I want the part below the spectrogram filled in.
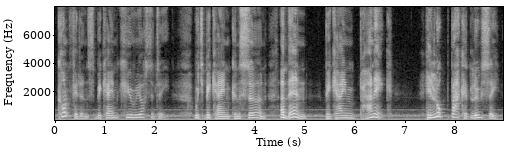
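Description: A man narrating a children's adventure story in a lively, expressive reading. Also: a little high, takes it slowly, slight background noise.

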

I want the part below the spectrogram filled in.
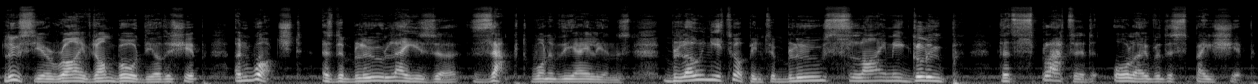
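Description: Slow, expressive male storyteller. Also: medium pitch, a little hiss or hum. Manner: lively, expressive reading. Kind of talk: storybook narration.

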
